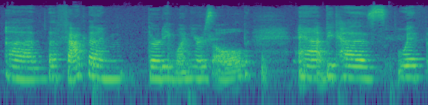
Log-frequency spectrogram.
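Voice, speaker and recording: A woman's voice: mid-range voice, flat delivery, slow pace, gravelly, a little hiss or hum. Woman, 30s, vlogger, earnest and chatty with many restarts, faint household ambience behind. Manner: earnest, rambling, frequent ums and restarts. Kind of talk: casual chat to camera. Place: indoors in a borrowed home. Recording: roomy sound from a distant mic.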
